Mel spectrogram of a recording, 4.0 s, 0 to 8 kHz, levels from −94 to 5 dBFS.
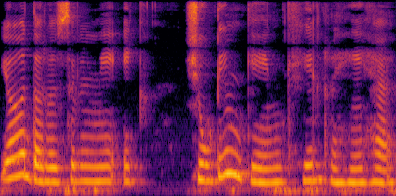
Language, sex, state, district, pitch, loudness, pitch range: Hindi, female, Punjab, Fazilka, 230 Hz, -17 LUFS, 220-250 Hz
